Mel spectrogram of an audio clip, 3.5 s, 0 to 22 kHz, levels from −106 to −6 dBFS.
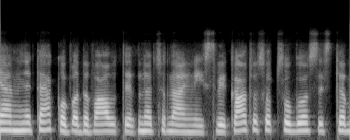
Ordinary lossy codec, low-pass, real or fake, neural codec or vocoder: Opus, 24 kbps; 7.2 kHz; fake; codec, 16 kHz, 1 kbps, FreqCodec, larger model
